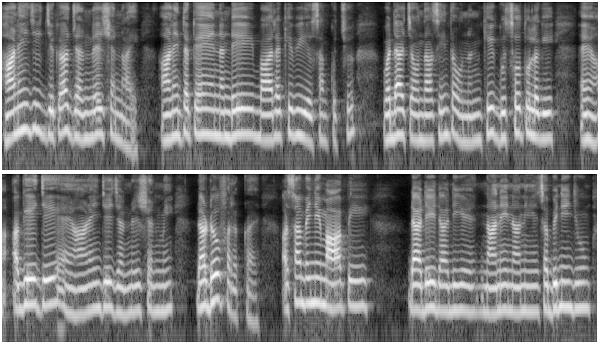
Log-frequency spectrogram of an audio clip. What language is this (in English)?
Sindhi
